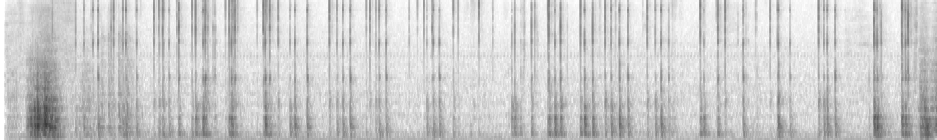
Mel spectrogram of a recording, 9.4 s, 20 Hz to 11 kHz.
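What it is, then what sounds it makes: Wax-filled glass candle jar. Long blue-painted fingernails tap rapidly on an upright frosted glass candle jar with a paper label, about 10 cm tall and filled with solid white wax, standing on a wooden table. A louder, fuller thump comes at the start, followed by a steady run of quick, crisp clicking taps with bright edges that die away almost instantly.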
